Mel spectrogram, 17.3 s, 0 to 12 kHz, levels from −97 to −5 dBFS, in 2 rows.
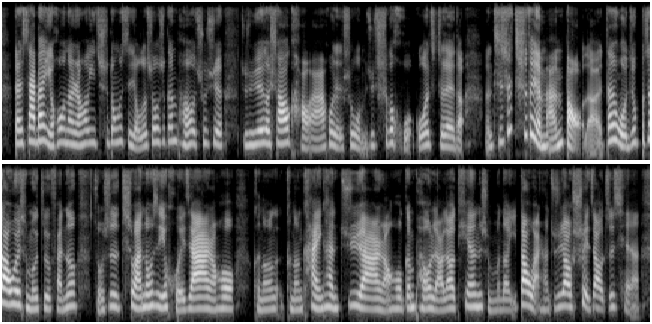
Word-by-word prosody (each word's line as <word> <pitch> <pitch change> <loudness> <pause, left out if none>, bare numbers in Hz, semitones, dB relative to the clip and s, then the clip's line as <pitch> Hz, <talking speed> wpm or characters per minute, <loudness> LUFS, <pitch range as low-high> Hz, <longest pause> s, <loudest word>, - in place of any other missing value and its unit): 但 255 0 +2
是 - - -10
下 295 -1 +8
班 305 +1 +5
以 225 - 0
后 275 +6 -2
呢， 255 -2 -1
然 220 -1 -1
后 255 +2 -4
一 270 - -9
吃 270 +2 -13
东 280 +1 -6
西 265 -5 -10
有 185 -4 -6
的 215 - -5
时 280 - -8
候 280 - -3
是 285 - -13
跟 295 0 -6
朋 240 -6 -3
友 245 - -2
出 260 +3 -13
去， 245 -2 -4 0.2
就 - - -13
是 230 - -4
约 255 +2 +1
个 260 - +3
烧 255 +2 +5
烤 - - -4
啊， 175 +2 -3
或 240 +3 -4
者 190 -4 -6
是 190 - -12
我 205 -5 -5
们 - - -17
去 220 - -12
吃 250 +5 -12
个 265 - 0
火 - - -12
锅 225 - -3
之 230 -2 -9
类 195 -2 0
的。 - - -4 0.3
呃， - - -12
其 255 +6 -8
实 285 - -1
吃 455 - -4
得 435 - +2
也 - - +7
蛮 220 +3 0
饱 - - +6
的， - - -5
但 300 +2 +2
是 - - +4
我 220 -9 +3
就 260 +7 -6
不 280 +3 -9
知 320 - +2
道 290 - +11
为 275 -1 +3
什 235 - -8
么， 195 0 -5
就 210 0 -6
反 190 -2 -6
正 240 +4 -3 0.2
总 180 0 -10
是 235 +5 -4
吃 260 - -6
完 210 -2 +5
东 235 +2 0
西 250 - -4
一 220 - +2
回 180 -6 -5
家， 205 +1 +8
然 185 -3 -1
后 205 -1 0 0.3
可 200 - -12
能 190 +2 -9
可 - - -15
能 185 +1 -9
看 215 -1 +2
一 - - -4
看 225 0 -1
剧 250 +2 -4
啊， 195 -2 +6
然 185 0 -2
后 205 +1 -5
跟 215 +2 -3
朋 220 - -8
友 210 - 0
聊 180 -2 -2
聊 210 +2 +1
天 235 +2 -4
什 220 -5 -12
么 175 +1 -17
的， 185 0 -7
一 - - -17
到 270 -2 +6
晚 220 - -2
上 180 - -14
就 200 - -17
是 230 - -10
要 245 -2 +3
睡 - - -5
觉 215 -2 -1
之 230 +4 -9
前， 225 - -11
225 Hz, 370 characters per minute, -26 LUFS, 200-255 Hz, 0.3 s, 道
